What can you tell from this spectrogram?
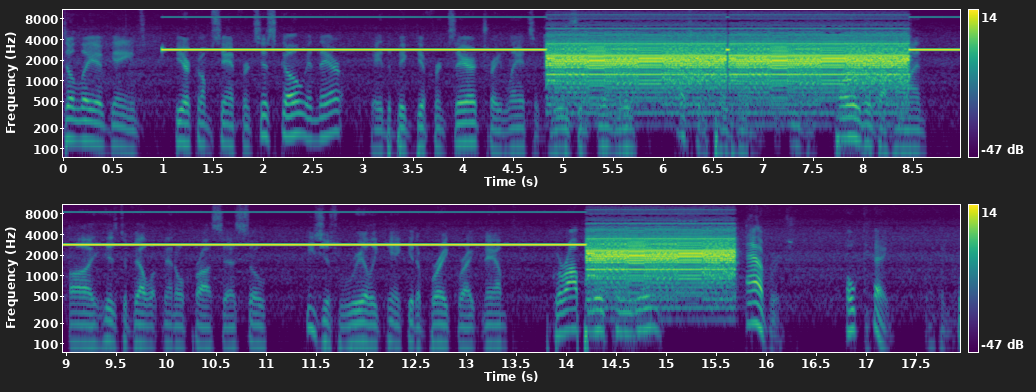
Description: Commodore tape loading (standard loader), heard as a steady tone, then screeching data, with speech in English.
